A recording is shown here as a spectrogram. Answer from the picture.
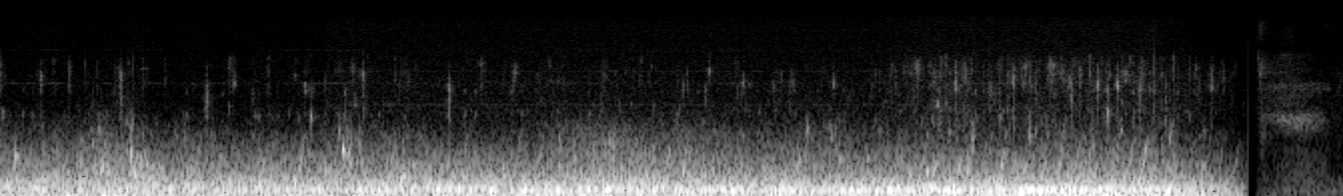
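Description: Underwater ambience sound effect: a low, steady rumble of water with scattered small bubbling pops, cutting off suddenly shortly before the end.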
